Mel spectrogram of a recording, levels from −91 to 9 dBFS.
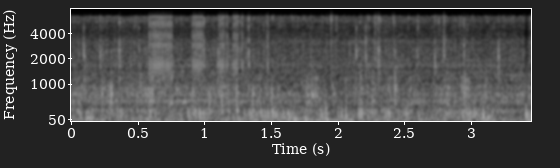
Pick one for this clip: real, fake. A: real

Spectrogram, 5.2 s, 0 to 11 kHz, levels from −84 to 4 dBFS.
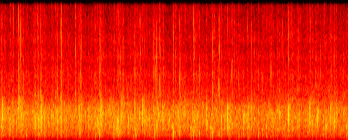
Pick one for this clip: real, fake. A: real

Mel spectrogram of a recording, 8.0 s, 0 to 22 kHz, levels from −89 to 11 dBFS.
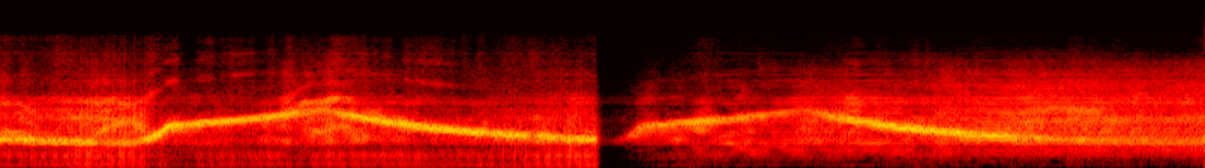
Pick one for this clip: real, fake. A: fake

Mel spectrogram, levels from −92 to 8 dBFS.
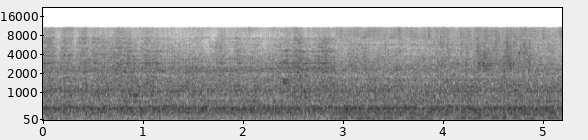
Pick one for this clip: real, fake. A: fake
